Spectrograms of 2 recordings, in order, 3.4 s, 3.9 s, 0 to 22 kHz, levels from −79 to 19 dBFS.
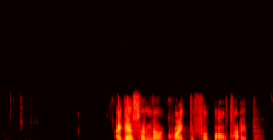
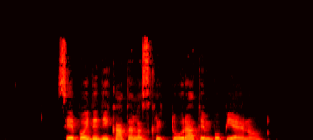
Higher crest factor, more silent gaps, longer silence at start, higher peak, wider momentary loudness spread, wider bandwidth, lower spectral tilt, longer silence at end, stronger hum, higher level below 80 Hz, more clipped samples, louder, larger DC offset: first, 26 dB vs 18 dB; neither; first, 1.45 s vs 0.75 s; first, 0 dBFS vs -10 dBFS; first, 13 LU vs 8 LU; second, 8 kHz vs 16 kHz; about the same, -3 dB/octave vs -3 dB/octave; second, 0.35 s vs 0.65 s; neither; about the same, -72 dBFS vs -74 dBFS; neither; first, -23 LUFS vs -26 LUFS; neither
